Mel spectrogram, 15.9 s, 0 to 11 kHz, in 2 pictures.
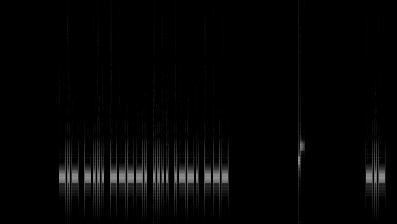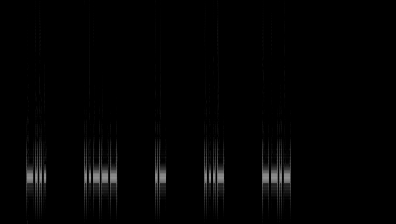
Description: Morse code, heard as a keyed tone, about 28 wpm, spaced as for 14 wpm, 700 Hz. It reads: KB9HPO KB2AVQ
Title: USA Call Signs - 6 Characters - 6x Character Spacing - 28wpm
